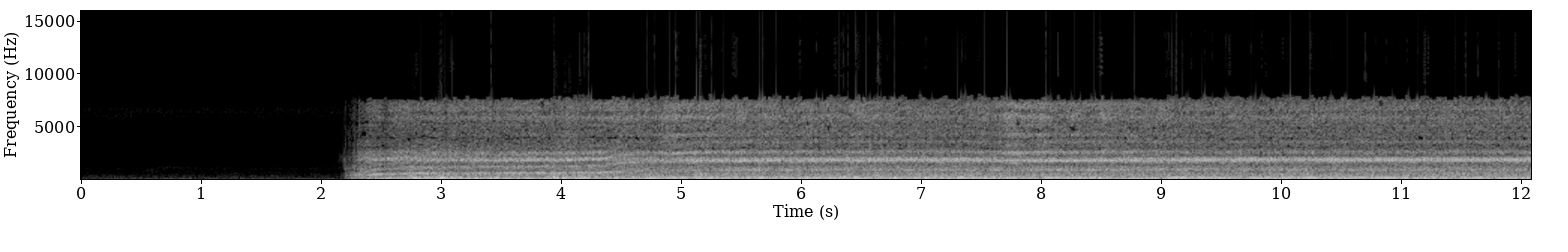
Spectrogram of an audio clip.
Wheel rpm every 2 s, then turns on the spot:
0, 60, 190, 230, 230, 240.
none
